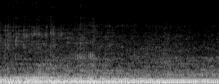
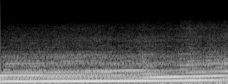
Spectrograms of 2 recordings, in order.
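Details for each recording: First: 1JZ-swapped Nissan 240SX S14 after changing spark plugs wetted by washing: a deep, even rumble with no stumbles, running smoothly for now, though it misfired again shortly after. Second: 1JZ-swapped Nissan 240SX S14 on track after spark plug change: rough, uneven revving with stumbling pulls as revs climb and fall; misfire returned.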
